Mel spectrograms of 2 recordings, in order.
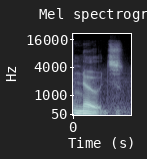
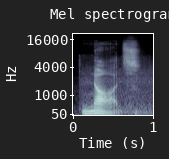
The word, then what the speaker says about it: node: um they're talking about nodes okay now n-o-d-e is pronounced node this entire video they're saying nods okay now this guy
